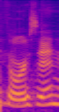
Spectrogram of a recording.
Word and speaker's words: Thoegersen: morning everyone um as she said I'm Thorson and I know that's not what it looks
